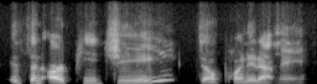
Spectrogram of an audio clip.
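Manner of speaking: put-on swooping high school valley girl voice. Mimicking how a co-speaker sounded about an RPG, in a valley girl voice. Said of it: "You sounded like a valley girl in high school being like".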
